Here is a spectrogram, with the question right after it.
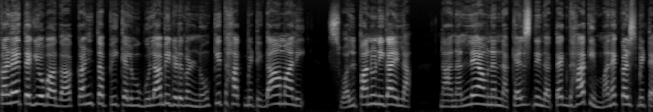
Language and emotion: Kannada, angry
